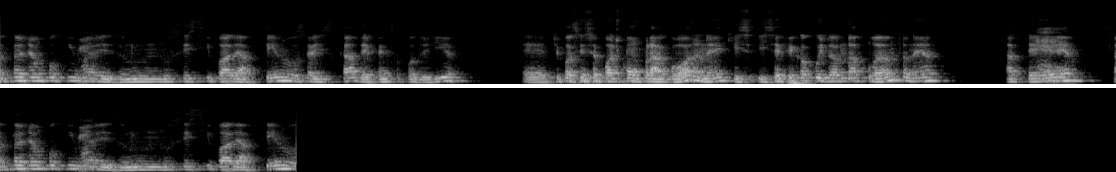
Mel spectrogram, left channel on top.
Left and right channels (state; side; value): drops out; right; at 3.0 s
